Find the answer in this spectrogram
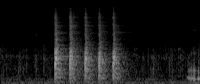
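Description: Wooden spoon scraping and knocking inside a plastic tub of mascarpone: a quick run of clicks and scrapes lasting about half a second, starting about half a second in.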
